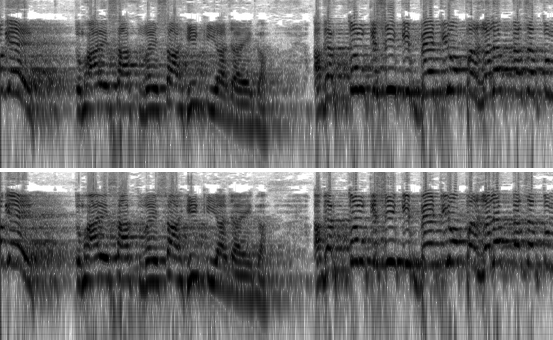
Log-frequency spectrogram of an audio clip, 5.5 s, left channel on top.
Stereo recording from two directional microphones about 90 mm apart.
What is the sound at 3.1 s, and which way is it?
A man's voice, 25° left (ahead or behind).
